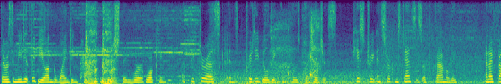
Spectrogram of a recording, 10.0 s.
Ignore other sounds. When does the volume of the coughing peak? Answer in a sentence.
The volume of the coughing peaks at 2 seconds.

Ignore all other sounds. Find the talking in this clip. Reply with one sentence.
The talking can be heard from 0.0 to 9.9 s.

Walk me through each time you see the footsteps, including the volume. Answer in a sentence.
You can't hear the footsteps here.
